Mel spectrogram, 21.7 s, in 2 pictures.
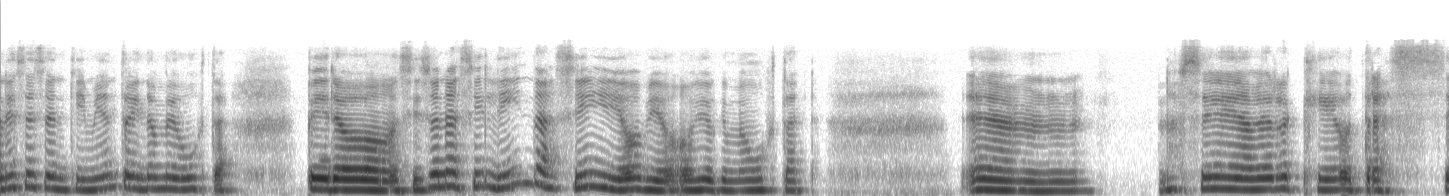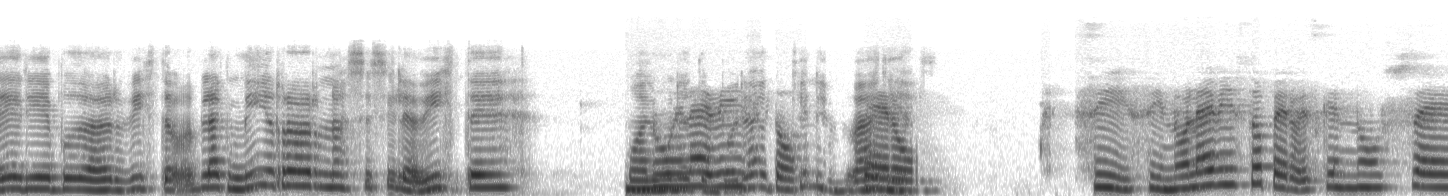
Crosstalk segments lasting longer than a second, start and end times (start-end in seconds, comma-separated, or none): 15.6-17.7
